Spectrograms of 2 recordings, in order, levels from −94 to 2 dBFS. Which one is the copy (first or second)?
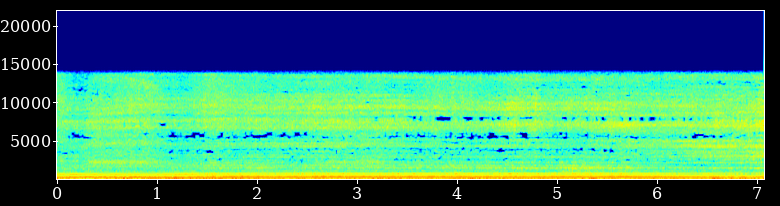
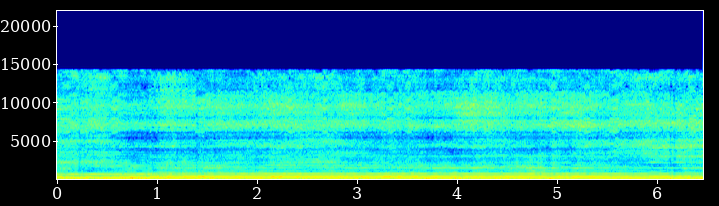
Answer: second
